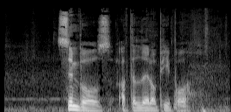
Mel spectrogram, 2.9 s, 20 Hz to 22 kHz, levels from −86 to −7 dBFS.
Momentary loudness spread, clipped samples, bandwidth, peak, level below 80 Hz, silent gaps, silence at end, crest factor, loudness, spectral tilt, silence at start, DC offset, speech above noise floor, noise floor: 12 LU; under 0.1%; 16 kHz; -4 dBFS; -44 dBFS; none; 0.05 s; 22 dB; -24 LUFS; -5 dB/octave; 0.3 s; under 0.1%; 25 dB; -49 dBFS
